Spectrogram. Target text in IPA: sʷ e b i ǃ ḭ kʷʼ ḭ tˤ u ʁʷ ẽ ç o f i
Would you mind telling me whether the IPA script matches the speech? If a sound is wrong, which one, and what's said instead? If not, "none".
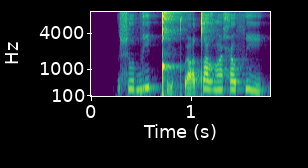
ç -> ħ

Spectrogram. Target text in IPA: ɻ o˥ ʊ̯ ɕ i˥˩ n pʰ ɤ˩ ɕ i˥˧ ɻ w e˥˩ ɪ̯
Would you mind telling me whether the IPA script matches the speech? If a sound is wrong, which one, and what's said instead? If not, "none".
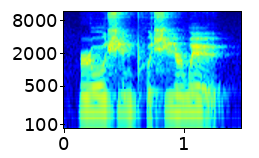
none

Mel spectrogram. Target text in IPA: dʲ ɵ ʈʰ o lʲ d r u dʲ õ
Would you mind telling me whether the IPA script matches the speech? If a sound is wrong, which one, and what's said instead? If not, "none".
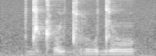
o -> ɵ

